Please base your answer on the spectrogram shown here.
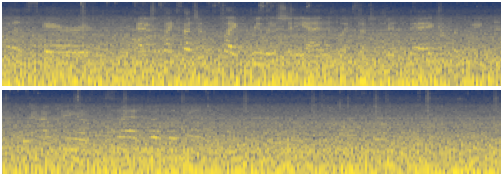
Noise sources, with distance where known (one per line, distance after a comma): person or small group talking, near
